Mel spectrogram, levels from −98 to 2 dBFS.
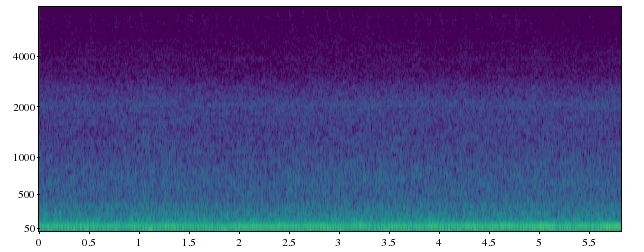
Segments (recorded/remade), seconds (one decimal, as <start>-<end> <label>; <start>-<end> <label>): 0.0-1.7 recorded; 1.7-2.4 remade; 2.4-5.8 recorded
